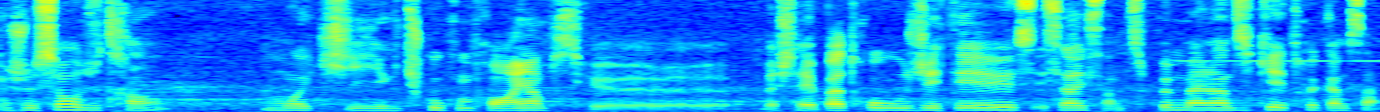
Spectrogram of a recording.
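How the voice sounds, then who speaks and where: A woman talks at a fairly quick pace and fairly low pitch, with long, frequent pauses. Her intonation is monotone and flat. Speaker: travel vlogger. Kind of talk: casual vlog. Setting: outdoors walking. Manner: casual, hesitant with fillers.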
